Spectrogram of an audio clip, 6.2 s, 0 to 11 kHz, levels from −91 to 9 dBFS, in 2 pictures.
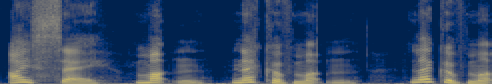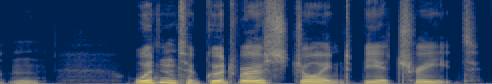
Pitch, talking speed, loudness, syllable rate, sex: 205 Hz, 145 wpm, -20 LUFS, 4.1 syllables/s, female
